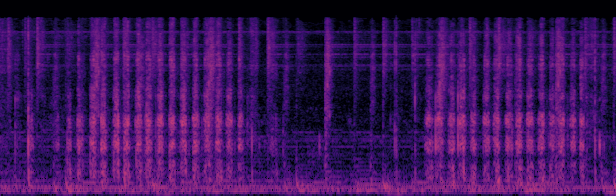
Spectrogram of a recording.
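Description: A lottery scratch-off ticket being scratched with a small scratcher: rapid back-and-forth scraping strokes in two spells, the first stopping about halfway through and the second starting again a second or so later.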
